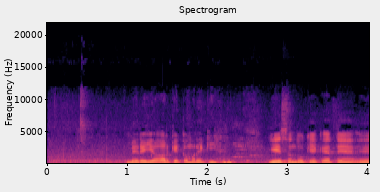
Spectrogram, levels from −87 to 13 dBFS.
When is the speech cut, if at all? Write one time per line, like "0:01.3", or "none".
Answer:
none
